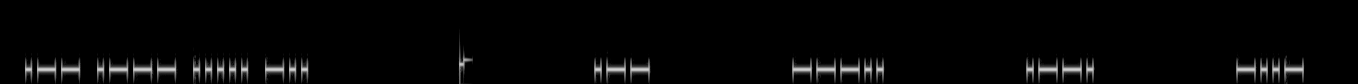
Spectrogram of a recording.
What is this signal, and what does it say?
Morse code, heard as a keyed tone, about 20 wpm, spaced as for 9 wpm, 700 Hz. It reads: WJ5D W8PX
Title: USA Call Signs - 4 Characters - 8x Character Spacing - 20wpm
